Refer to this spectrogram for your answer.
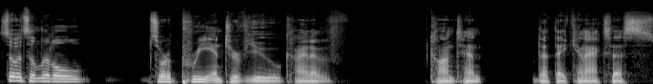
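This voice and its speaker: This man has a very deep, low pitch with very wide pitch swings and long, frequent pauses at a fairly slow pace. The recording is very clean, with a silent background. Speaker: podcast host. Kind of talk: casual interview. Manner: conversational, friendly.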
